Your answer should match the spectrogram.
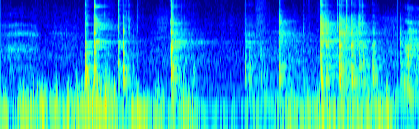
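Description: A metal-framed chair clanking and knocking against the edges of a tight opening as it is pushed and jostled through, a string of sharp metallic knocks with short ringing over low rumbling bumps.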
